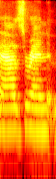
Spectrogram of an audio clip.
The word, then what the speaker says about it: Azrin: I do want to say too that she said that she used the Foxx and Azrin method and that it absolutely worked.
